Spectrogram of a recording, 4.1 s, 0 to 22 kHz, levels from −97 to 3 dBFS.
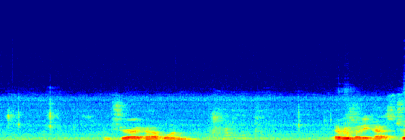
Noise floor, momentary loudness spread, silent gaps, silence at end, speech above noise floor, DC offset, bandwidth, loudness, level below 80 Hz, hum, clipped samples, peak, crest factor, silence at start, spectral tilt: -46 dBFS; 25 LU; none; 0 s; 29 dB; under 0.1%; 7.4 kHz; -18 LUFS; -64 dBFS; none; under 0.1%; -2 dBFS; 18 dB; 1.05 s; -7.5 dB/octave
